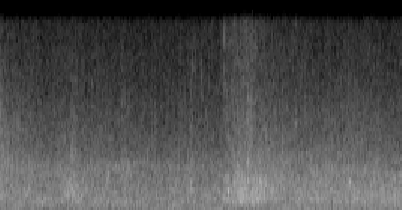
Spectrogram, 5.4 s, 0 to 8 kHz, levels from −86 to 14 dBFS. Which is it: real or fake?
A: real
